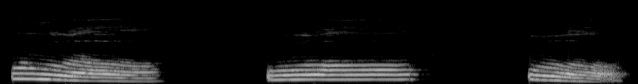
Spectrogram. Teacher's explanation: However, when I am presenting, I do try to avoid the dark L because the light L that is made by touching the tip of the tongue to the back of the top front teeth, where the skin and the teeth meet on the roof of the mouth, that is where you are going to make your L and you're going to hold it for a little extra second, and it's going to make you sound much clearer.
